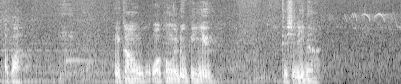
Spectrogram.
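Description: A young man speaks calmly and close by.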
